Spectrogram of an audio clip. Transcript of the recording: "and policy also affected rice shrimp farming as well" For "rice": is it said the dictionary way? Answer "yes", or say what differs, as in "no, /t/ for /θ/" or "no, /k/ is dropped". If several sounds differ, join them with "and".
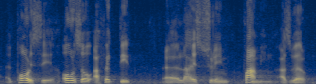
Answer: no, /l/ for /ɹ/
